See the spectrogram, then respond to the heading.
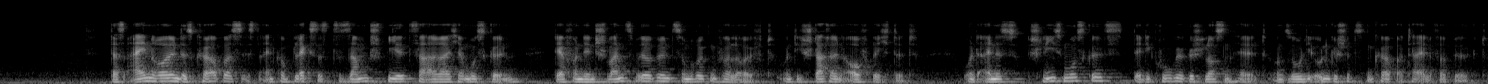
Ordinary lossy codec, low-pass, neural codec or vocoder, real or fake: none; none; none; real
